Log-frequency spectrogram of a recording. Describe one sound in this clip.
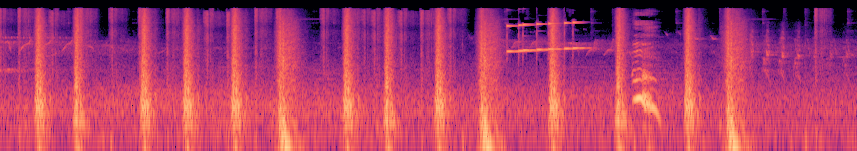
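A sword swishes and strikes again and again in quick repeated hits.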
